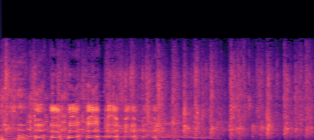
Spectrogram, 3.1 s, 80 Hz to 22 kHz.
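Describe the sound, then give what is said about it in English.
A crowd at Gen Con breaks into loud, dense applause for the board game industry, with rising and falling cheers and whoops over the first couple of seconds, then steady clapping that carries on to the end. “And because you guys have been quiet for like 15 seconds, applause to the board game industry.”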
